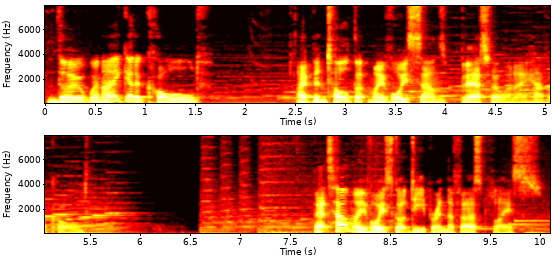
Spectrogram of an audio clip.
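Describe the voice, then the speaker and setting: A man chats casually through a live game stream, rambling with frequent fillers and self-corrections. His voice sits in an ordinary male pitch and carries what he calls a permanent cold voice. Faint game music plays quietly behind him. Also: lively intonation, a little slow, long pauses. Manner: rambling, loose with many fillers and restarts; answers viewer chat aloud. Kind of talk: casual live-stream chat while playing.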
